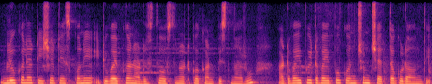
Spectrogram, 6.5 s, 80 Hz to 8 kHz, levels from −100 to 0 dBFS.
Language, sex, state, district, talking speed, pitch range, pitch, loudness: Telugu, female, Andhra Pradesh, Visakhapatnam, 150 wpm, 200-225 Hz, 215 Hz, -27 LUFS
